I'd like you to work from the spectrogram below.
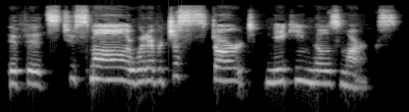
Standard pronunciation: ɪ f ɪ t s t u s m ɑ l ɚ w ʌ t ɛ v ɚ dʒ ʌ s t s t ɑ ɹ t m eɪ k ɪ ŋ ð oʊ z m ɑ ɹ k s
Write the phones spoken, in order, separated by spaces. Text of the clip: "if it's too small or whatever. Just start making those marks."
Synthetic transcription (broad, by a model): ɪ f ɪ t s t u s m ɑ l ɚ w ʌ t ɛ v ɚ dʒ ʌ s t s t ɑ ɹ t m eɪ k ɪ ŋ ð oʊ z m ɑ ɹ k s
